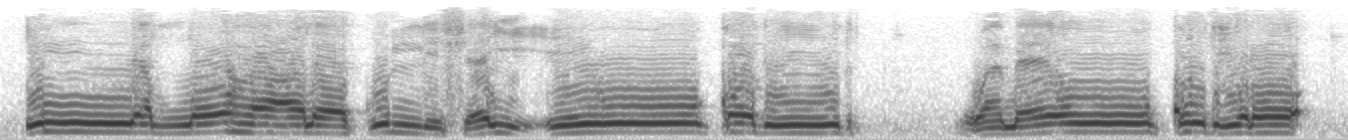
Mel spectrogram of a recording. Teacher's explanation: بتفخيم الغنة لوجود حرف الاستعلاء بعدها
